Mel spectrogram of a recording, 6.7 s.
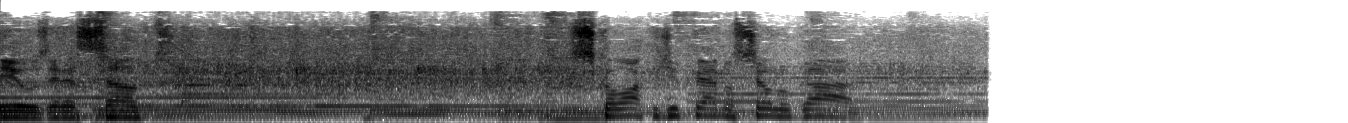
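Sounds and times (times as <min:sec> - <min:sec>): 
speech: 0:00.0 - 0:01.1, 0:02.9 - 0:04.5
audience applauding: 0:00.0 - 0:05.0.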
